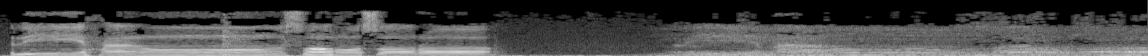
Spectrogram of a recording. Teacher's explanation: Rihan sarsara, rihan sarsara, dengan ditahan dua harakat. Ikhfa ditahan dua harakat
